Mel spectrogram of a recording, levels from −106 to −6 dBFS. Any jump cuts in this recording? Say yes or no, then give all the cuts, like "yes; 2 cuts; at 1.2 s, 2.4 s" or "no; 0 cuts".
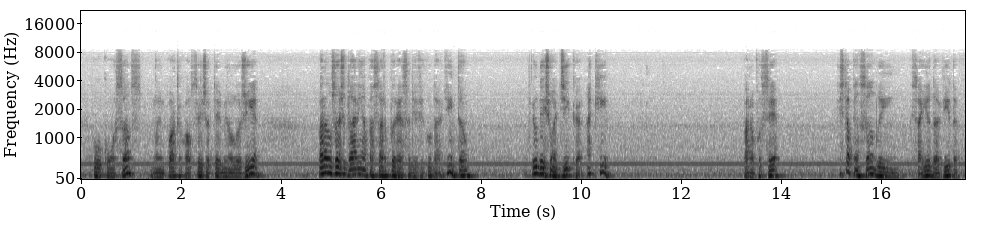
no; 0 cuts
